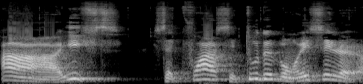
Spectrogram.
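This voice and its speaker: A man's put-on character voice, raised and projected, high-pitched, with lively intonation at a very slow pace. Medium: read story. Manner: brusque, impatient.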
